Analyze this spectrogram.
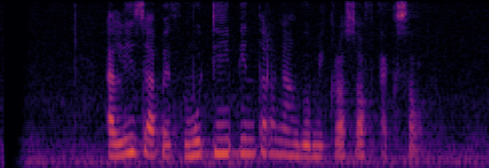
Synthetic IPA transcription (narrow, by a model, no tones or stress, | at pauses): ʔelizab̥ɛt̪̚mud̪̥i̤pint̪ərŋaŋɡomikɾosɔft̪ɛ̰ksə̰l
